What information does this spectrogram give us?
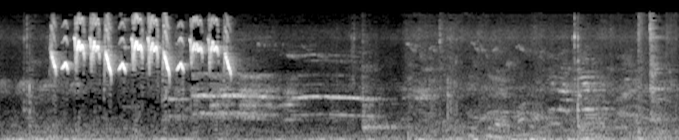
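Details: A short Java sparrow roll, played to draw song from other birds: about a dozen high, falling whistled notes in under two seconds, followed by faint lower tones and soft background noise.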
